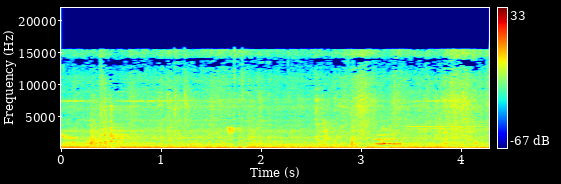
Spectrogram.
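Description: Steady low mechanical hum of a busy food counter, with faint voices of a crowd behind it.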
